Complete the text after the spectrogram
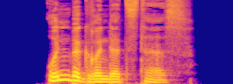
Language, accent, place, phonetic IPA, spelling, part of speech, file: German, Germany, Berlin, [ˈʊnbəˌɡʁʏndət͡stəs], unbegründetstes, adjective, De-unbegründetstes.ogg
- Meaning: strong/mixed nominative/accusative neuter singular superlative degree of unbegründet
